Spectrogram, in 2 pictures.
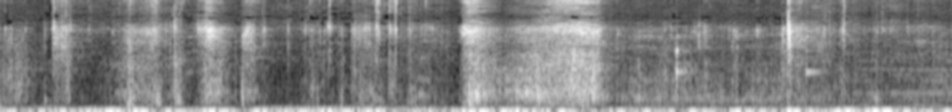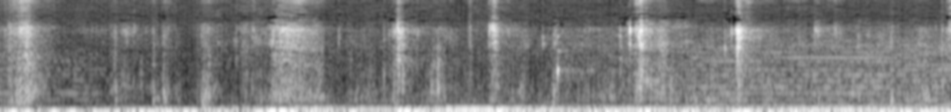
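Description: Close-miked biting and chewing of spicy braised pork ribs and pig intestines, with many sharp wet mouth clicks and smacks.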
